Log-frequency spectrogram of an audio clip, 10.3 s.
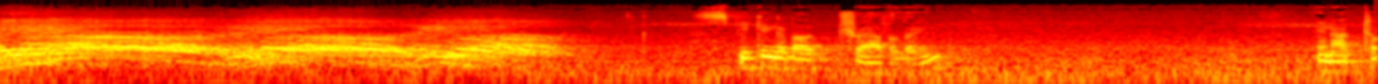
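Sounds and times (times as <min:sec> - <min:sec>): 
crowd loudly chanting: 0:00.0 - 0:04.6
speech: 0:05.7 - 0:07.3, 0:10.0 - 0:10.3.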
